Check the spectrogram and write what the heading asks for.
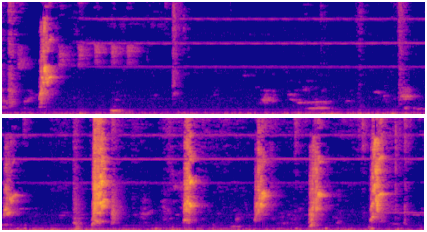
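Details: Javan myna in the morning giving harsh, noisy, scratchy bursts, short and irregularly spaced, about seven in ten seconds, with a steady low rumble underneath.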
